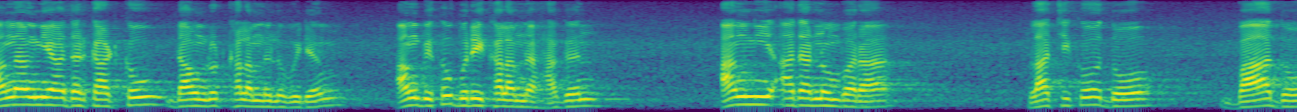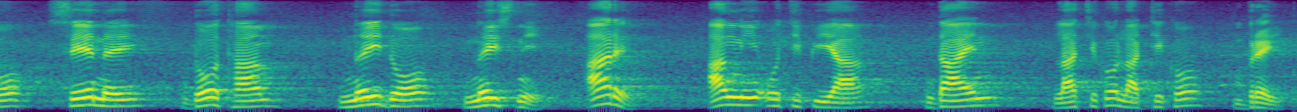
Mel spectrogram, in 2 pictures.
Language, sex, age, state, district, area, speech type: Bodo, male, 30-45, Assam, Kokrajhar, urban, read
